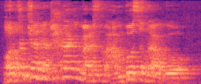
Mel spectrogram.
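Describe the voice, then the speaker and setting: A preacher acting out anguished older Job crying out. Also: male voice, big pitch swings, a little fast. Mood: complaining. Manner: anguished pleading, rising to high emphatic cries. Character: suffering Job, an older man pleading with God. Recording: very echoey hall, voice from far off.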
